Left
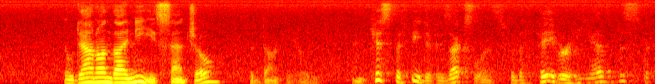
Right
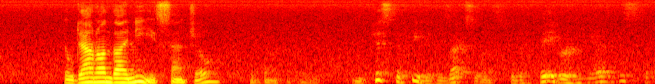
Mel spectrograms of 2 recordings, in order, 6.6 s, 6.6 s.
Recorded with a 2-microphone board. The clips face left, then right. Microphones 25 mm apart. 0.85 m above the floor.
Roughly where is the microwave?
No microwave in this recording.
